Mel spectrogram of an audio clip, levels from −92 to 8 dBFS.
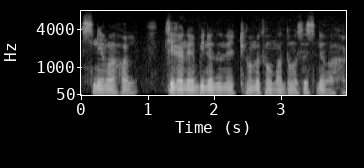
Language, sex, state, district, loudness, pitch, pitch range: Bengali, male, West Bengal, North 24 Parganas, -27 LUFS, 105 Hz, 105-110 Hz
